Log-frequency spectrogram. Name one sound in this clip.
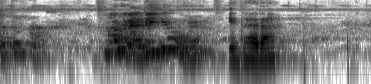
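A young girl speaks with animation.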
